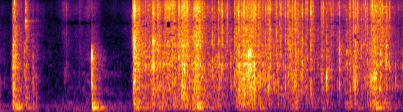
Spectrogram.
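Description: Clear plastic polybags of LEGO parts crinkling as they are handled and pulled open: a few short rustles, then continuous crinkling from about a second in.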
